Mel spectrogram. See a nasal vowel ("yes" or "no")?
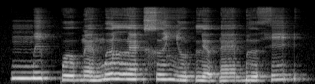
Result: yes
